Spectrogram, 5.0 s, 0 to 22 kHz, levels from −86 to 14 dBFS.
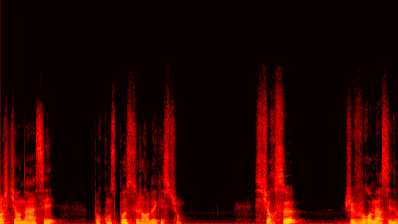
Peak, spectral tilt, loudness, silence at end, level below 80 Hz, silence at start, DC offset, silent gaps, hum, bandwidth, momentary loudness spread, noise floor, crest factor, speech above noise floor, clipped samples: -10 dBFS; -6.5 dB/octave; -27 LUFS; 0 s; -56 dBFS; 0 s; under 0.1%; none; 50 Hz at -50 dBFS; 13.5 kHz; 14 LU; -60 dBFS; 16 dB; 35 dB; under 0.1%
